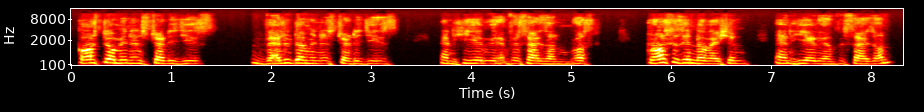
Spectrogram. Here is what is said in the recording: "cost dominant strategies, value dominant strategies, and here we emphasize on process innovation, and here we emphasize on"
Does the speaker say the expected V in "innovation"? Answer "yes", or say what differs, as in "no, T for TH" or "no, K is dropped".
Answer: yes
